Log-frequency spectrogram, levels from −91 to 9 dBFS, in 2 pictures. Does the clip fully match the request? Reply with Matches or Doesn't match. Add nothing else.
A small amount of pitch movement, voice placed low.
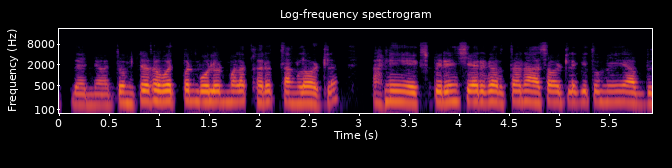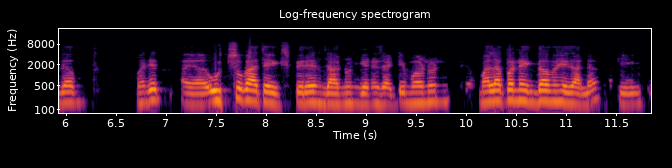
Doesn't match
